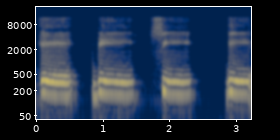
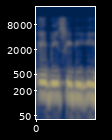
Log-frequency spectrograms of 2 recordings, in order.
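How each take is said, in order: First: There is a pause after each letter. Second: The letters run together without pauses. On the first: "would have a pause after each word" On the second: "just saying it as it is"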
